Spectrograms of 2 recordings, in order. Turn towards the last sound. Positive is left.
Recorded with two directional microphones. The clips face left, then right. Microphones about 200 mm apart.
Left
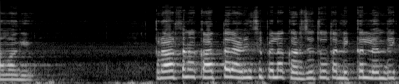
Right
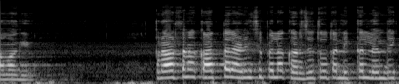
turn(degrees=25)  # may be behind; listen again after turning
